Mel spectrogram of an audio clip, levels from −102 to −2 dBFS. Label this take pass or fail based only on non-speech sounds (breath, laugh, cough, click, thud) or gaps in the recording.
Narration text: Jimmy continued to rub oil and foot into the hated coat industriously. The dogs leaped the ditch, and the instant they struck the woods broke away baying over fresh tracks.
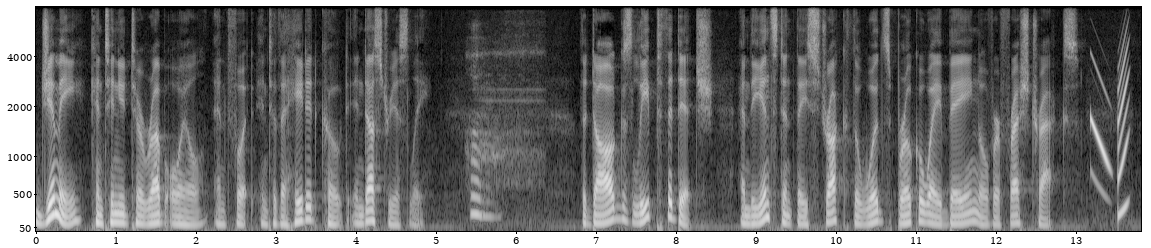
fail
